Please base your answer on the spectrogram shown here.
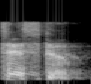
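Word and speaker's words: Testout: Madame Caroline Testu, that's T-S-T-O-U-T, pronounced Testo.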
